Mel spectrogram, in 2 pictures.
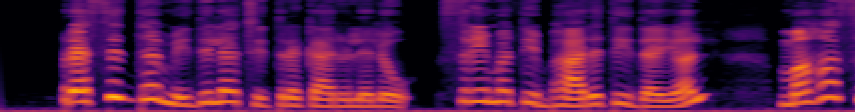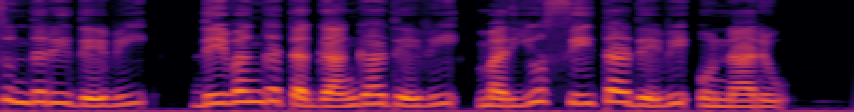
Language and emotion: Telugu, neutral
